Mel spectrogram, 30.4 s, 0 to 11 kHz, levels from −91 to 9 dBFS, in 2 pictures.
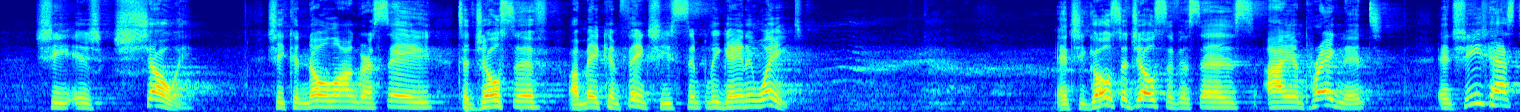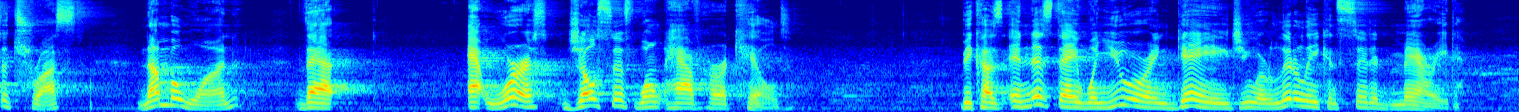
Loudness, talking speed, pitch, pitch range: -28 LUFS, 110 wpm, 155 Hz, 140-175 Hz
